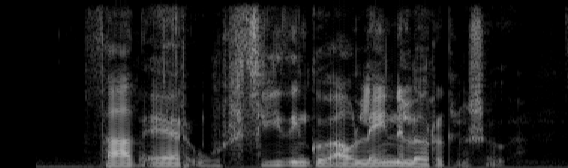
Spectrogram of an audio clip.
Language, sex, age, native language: Icelandic, male, 40-49, Icelandic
